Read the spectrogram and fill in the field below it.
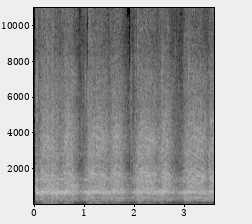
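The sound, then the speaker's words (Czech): A large protest crowd at the 'Pravda za Davida' rally on Krajina Square in Banja Luka chants 'Pravda' (justice) in unison, loud and sustained, with rhythmic swells repeating roughly every second and a half and brief dips between phrases. “Pravda je riječ koja se juče najčešće mogla čuti na centralnom banjaluškom trgu.”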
